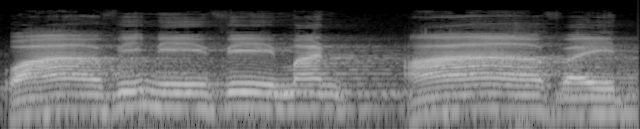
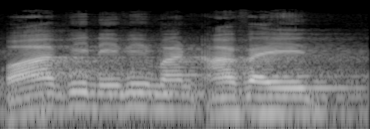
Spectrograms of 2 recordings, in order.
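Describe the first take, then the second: First: The vowel in afait is drawn out long. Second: The vowel in afait is kept short. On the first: The speaker calls it right. "Afait panjang" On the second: The speaker calls it wrong. "Ini nak pendekkan semua pula"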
